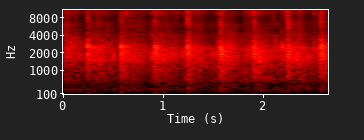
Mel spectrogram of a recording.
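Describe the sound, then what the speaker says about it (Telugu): A church congregation claps in unison during a sermon, a steady rhythmic beat of roughly three claps per second, moderately distant and with no voices over it. "చప్పట్లు కొట్టి ప్రభువుని మహింపరచండి"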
